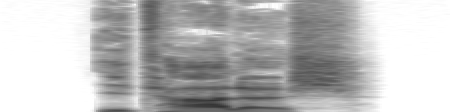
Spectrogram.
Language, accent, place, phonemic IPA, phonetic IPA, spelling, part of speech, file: German, Germany, Berlin, /iˈtaːlɪʃ/, [ʔiˈtʰaːlɪʃ], italisch, adjective, De-italisch.ogg
- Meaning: 1. Italic (relating to the Italian peninsula) 2. Italic (pertaining to a subfamily of a branch of the Indo-European language family)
